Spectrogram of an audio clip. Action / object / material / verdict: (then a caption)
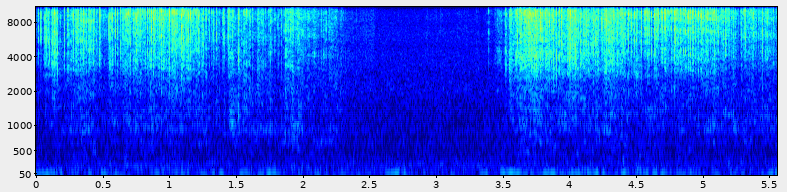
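scrape / woven plastic mesh shopping bag / woven plastic / none. Long nails on both hands scratch across a flat, empty yellow woven plastic mesh tote bag lying on carpet. The result is a dense, bright, crinkly scraping with a soft low rumble. It eases off to a near pause around the middle, then resumes louder and steadier until the end.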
